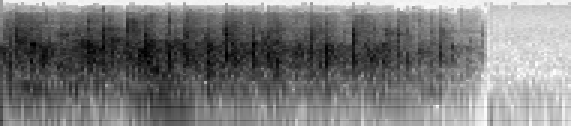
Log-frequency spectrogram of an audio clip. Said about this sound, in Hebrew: ואני אומר לכם שמגיע לו, אה, איך אומרים, אתם יכולים למחוא לו כפיים גם.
